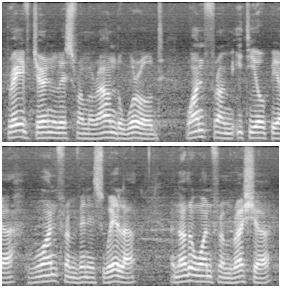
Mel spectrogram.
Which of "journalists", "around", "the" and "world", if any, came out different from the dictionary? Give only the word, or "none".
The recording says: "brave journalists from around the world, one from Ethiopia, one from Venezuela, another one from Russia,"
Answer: none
